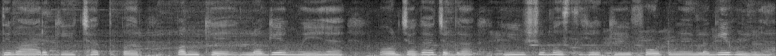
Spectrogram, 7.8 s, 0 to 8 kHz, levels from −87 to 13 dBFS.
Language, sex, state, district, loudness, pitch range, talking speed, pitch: Hindi, female, Punjab, Fazilka, -15 LUFS, 225-245 Hz, 140 wpm, 235 Hz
